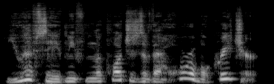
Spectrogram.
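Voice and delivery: high-pitched, overwrought gratitude; hysterical relief. A narrator's reading. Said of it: "she cried hysterically".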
